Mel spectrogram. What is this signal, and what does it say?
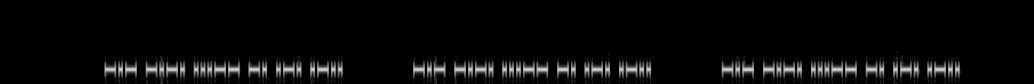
Morse code, heard as a keyed tone, about 36 wpm, 700 Hz. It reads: KC3NRL KC3NRL KC3NRL
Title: USA Call Signs - 6 Characters - Repeated 3x - 35wpm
